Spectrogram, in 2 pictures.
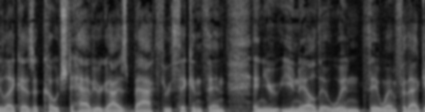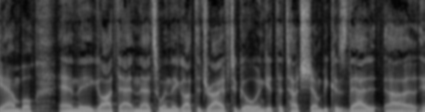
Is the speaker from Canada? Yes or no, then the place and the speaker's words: yes; Winnipeg, Manitoba, Canada; I'm from Winnipeg, North End Winnipeg. I'm a hard worker, blue collar kid myself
